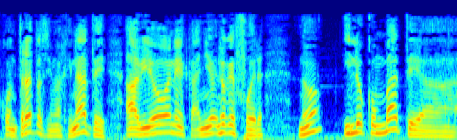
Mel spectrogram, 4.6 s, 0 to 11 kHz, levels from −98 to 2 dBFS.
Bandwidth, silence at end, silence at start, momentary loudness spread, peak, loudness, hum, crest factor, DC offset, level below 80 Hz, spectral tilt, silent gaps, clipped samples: 8 kHz; 0 s; 0 s; 6 LU; -14 dBFS; -29 LUFS; none; 16 dB; under 0.1%; -52 dBFS; -6.5 dB/octave; none; under 0.1%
